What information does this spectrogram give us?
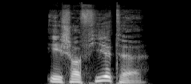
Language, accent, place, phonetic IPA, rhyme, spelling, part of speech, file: German, Germany, Berlin, [eʃɔˈfiːɐ̯tə], -iːɐ̯tə, echauffierte, adjective / verb, De-echauffierte.ogg
- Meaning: inflection of echauffieren: 1. first/third-person singular preterite 2. first/third-person singular subjunctive II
